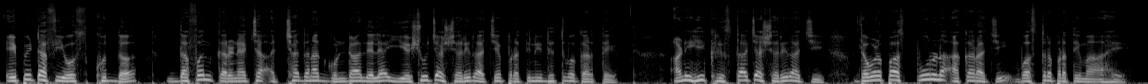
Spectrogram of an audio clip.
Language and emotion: Marathi, neutral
